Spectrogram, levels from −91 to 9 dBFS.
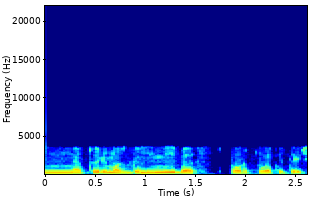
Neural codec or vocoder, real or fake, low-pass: codec, 16 kHz, 16 kbps, FunCodec, trained on LibriTTS, 50 frames a second; fake; 3.6 kHz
